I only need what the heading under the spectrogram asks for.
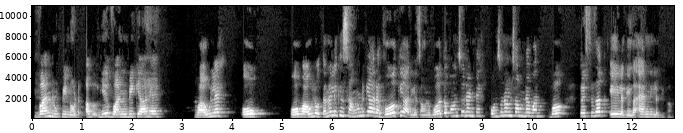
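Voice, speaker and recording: A woman's voice: sits high, animated, normal speed. A woman teaching a grammar lesson, explaining step by step and sounding out words, often checking with a question. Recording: dull lo-fi sound.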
